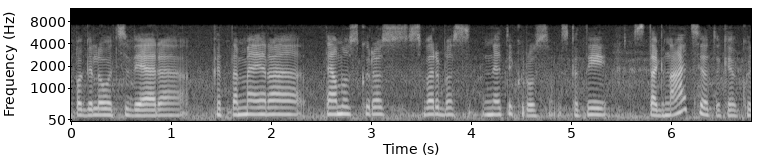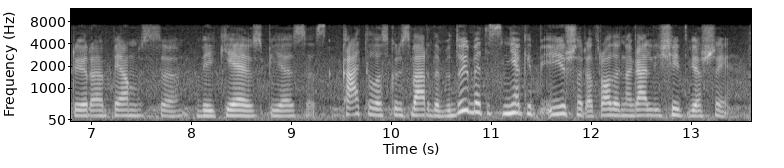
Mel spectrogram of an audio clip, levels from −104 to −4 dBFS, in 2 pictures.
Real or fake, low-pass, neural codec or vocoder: fake; 7.2 kHz; codec, 16 kHz, 16 kbps, FunCodec, trained on LibriTTS, 50 frames a second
